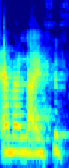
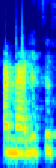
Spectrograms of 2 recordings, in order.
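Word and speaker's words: analysis: Mostly लोग even जो MPhil के स्टूडेंट्स हैं वो भी इसे एनालिसिस प्रोनाउंस कर रहे होते हैं। लेकिन ऐसी बात बिल्कुल नहीं है। इसका बहुत ही बुरा इंप्रेशन जाता है। इसे एनालिसिस प्रोनाउंस करते हैं।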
